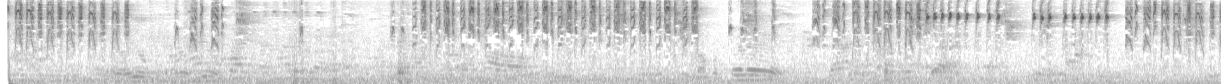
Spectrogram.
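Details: Little spiderhunter in lively, full rapid 'ngerap' song, used as a lure: dense bursts of high, sharp chipping notes in fast runs, broken by short pauses, with thin whistled trills near the end.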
